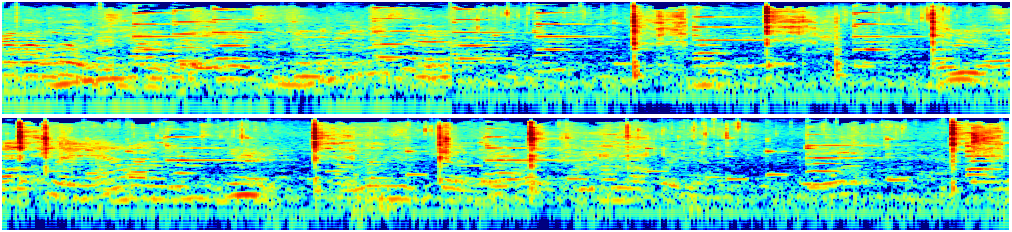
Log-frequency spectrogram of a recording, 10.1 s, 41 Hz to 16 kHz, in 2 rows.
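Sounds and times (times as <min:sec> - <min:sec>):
metal utensils clinking on plate: 0:02.2 - 0:10.0.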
